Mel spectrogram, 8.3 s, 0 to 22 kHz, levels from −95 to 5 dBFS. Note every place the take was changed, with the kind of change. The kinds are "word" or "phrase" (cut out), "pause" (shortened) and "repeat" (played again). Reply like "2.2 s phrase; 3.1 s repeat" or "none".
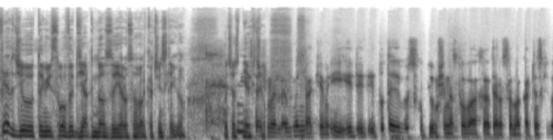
3.6 s phrase; 4.6 s word; 6.6 s word; 7.4 s word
